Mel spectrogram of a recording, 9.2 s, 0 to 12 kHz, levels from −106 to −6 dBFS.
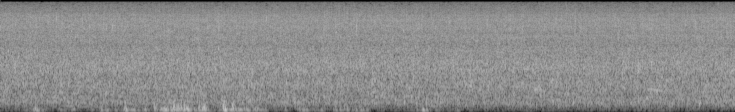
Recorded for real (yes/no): yes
